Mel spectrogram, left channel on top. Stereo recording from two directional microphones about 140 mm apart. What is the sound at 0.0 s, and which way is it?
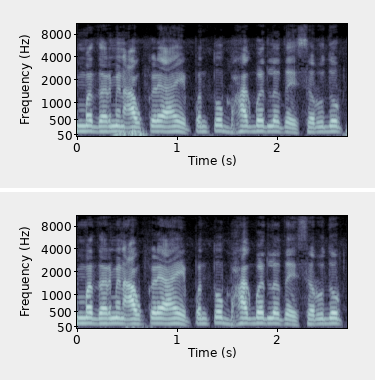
A man's voice, 25° right (ahead or behind).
